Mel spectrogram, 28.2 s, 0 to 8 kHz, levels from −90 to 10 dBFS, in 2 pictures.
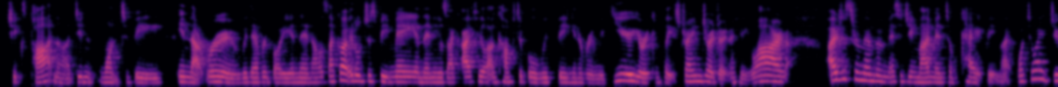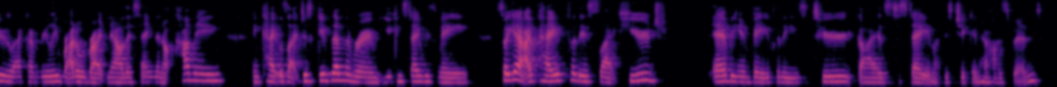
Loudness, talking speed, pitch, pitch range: -37 LUFS, 230 wpm, 180 Hz, 165-200 Hz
